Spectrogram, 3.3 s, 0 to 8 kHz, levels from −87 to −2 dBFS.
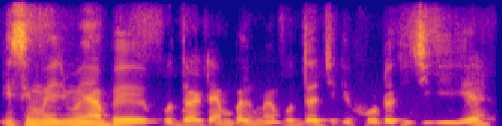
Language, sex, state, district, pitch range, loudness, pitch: Hindi, male, Arunachal Pradesh, Lower Dibang Valley, 140-155 Hz, -19 LUFS, 145 Hz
